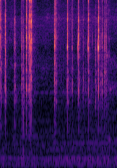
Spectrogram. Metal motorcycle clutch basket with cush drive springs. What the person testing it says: see that one? Rattling in the case.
